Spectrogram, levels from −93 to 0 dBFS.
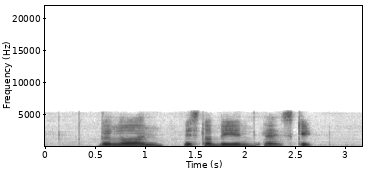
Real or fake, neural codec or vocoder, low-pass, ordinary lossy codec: fake; codec, 24 kHz, 1 kbps, SNAC; 5.4 kHz; AAC, 48 kbps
